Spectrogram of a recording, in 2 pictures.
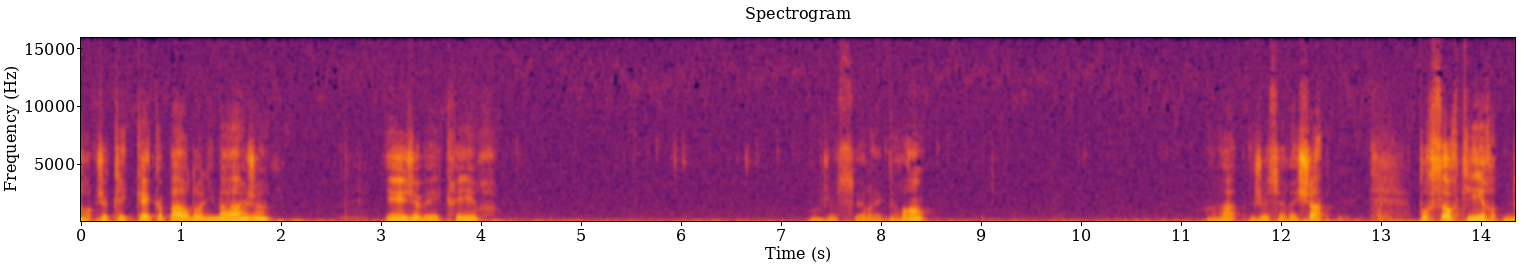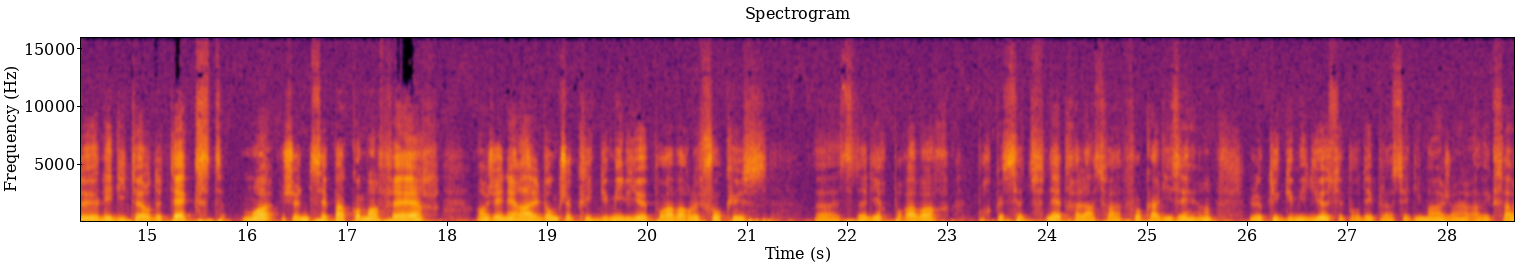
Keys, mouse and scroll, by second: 2.3 click, 4.2-10.0 typing, 11.1 KP_Decimal, 22.6 click, 23.3 click, 24.2 click, 26.4-28.3 drag, 28.4-28.6 drag.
